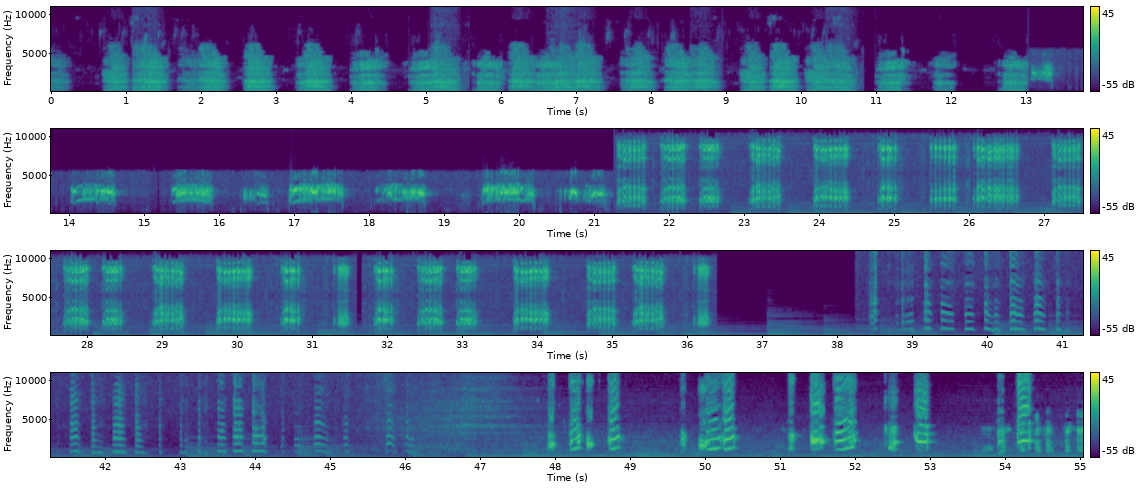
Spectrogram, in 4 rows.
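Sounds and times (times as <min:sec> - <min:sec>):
thin high-pitched animal calls: 0:15.4 - 0:18.8, 0:19.5 - 0:36.3, 0:38.4 - 0:46.5, 0:47.9 - 0:48.9, 0:49.7 - 0:50.5, 0:51.1 - 0:53.1, 0:53.9 - 0:54.5
music with steady beat: 0:45.5 - 0:49.6.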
